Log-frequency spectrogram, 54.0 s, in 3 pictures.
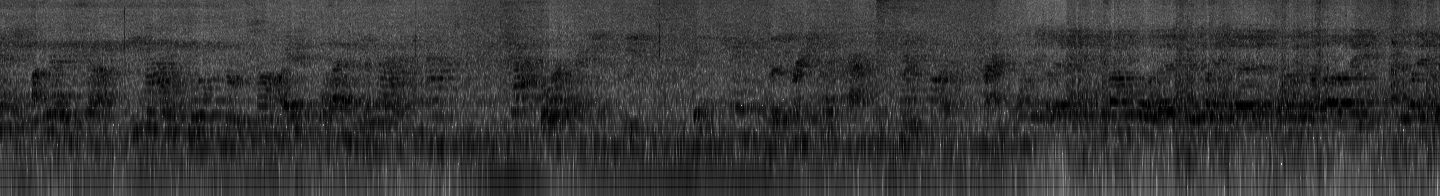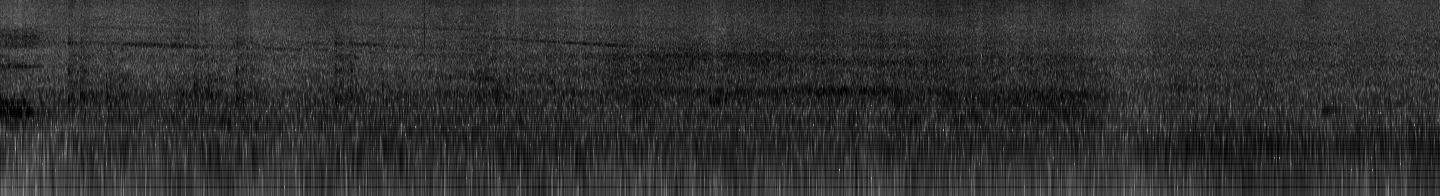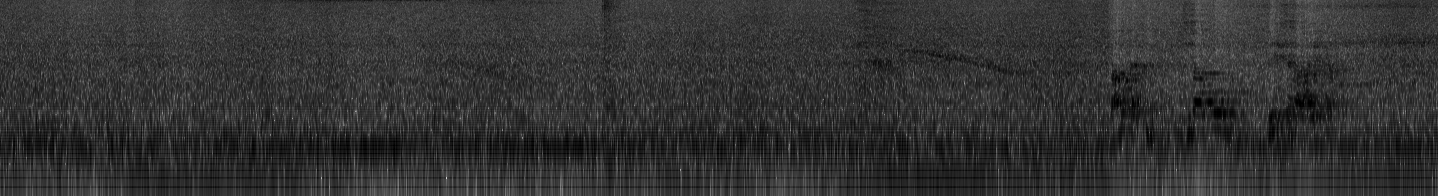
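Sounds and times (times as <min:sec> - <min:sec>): electric train low hum: 0:00.0 - 0:53.9
train running rumble: 0:00.0 - 0:53.9
faint falling squeals: 0:46.8 - 0:49.0.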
